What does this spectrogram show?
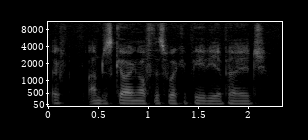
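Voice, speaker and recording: A man's voice: on the low side, monotone, a little fast, a little mellow. A man co-hosting a podcast, chatting casually in a jokey, wry way. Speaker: podcast co-host. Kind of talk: casual chat.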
